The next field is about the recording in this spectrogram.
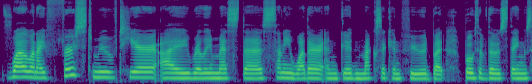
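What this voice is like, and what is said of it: North American accent. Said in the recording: “we now have a majority, at least for this podcast, of North American accents ... you're from California.”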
